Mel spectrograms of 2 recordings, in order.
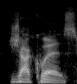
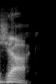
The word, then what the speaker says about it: Jacquez: were reading through it the pronunciations jacquez i believe it was jacquez it's not jacques i think i said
